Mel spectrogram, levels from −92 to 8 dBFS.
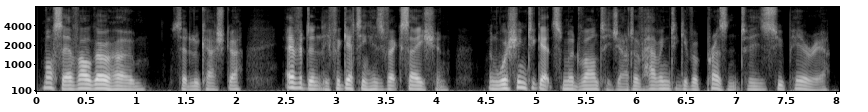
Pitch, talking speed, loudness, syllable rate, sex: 125 Hz, 195 wpm, -19 LUFS, 6.3 syllables/s, male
